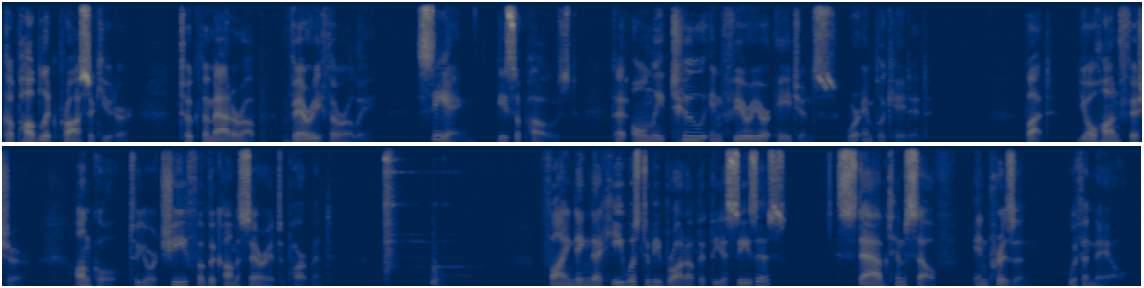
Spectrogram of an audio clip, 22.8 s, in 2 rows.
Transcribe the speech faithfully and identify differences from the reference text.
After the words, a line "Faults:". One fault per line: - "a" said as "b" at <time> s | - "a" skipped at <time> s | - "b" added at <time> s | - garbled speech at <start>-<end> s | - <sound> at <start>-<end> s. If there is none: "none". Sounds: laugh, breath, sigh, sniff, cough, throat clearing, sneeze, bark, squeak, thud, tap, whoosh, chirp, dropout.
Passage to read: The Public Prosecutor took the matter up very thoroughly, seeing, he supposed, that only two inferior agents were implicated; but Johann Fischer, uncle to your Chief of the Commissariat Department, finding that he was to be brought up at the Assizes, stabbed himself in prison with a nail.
The Public Prosecutor took the matter up very thoroughly, seeing, he supposed, that only two inferior agents were implicated; but Johann Fischer, uncle to your Chief of the Commissariat Department, finding that he was to be brought up at the Assizes, stabbed himself in prison with a nail.
Faults:
- thud at 15.1-16.3 s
